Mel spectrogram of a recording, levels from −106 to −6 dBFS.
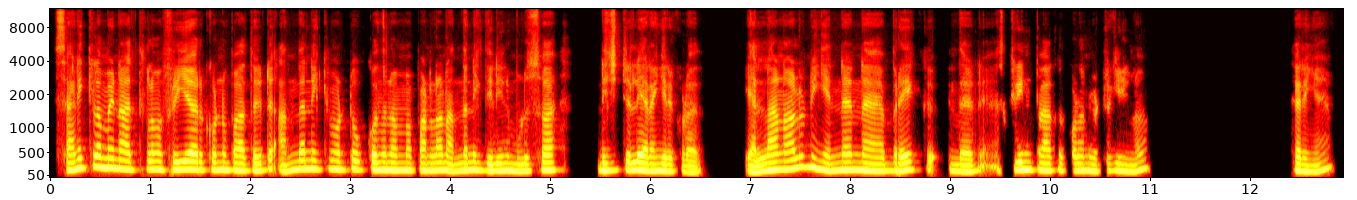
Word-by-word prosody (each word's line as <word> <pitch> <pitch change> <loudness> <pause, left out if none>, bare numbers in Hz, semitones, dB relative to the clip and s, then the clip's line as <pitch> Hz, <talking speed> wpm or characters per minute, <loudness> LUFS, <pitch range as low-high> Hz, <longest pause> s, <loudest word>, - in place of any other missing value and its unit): சனிக்கிழம 195 +6 +1
ஞாயிற்றுக்கிழம 165 -1 -1
ஃப்ரீயா 160 +1 +3
இருக்குன்னு 155 0 -1
பாத்துக்கிட்டு 145 +3 0
அந்த 155 +6 0
அன்னைக்கி 175 0 -2
மட்டும், 160 0 -3
கொஞ்சம் 155 0 +4
நம்ம 150 0 +2
பண்ணலாம் 145 0 +2
அந்த 140 +2 0
அன்னைக்கி 150 -1 0
திடீர்னு 140 +1 +1
முழுசா 135 +3 0 0.5
டிஜிட்டல்லயே 155 +1 +3
எறங்கிற 140 -1 +2
கூடாது. 110 -3 -3 0.5
எல்லா 140 +5 +3
நாளும் 205 +5 +1
நீங்க 170 -5 +2
என்னென்ன 155 0 +3 0.3
பிரேக் 155 +3 0 0.3
இந்த 130 -1 0 0.4
ஸ்க்ரீன் 155 +1 +2
பார்க்கக் 145 0 -2
கூடாதுன்னு 140 -1 0
விட்ருக்கீங்களோ 140 +2 -3 1.5
சரிங்க. 130 +4 0
150 Hz, 135 wpm, -24 LUFS, 140-160 Hz, 1.5 s, கொஞ்சம்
